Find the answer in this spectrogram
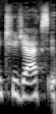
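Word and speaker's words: Tujague's: And interestingly, Two Jacks is spelled T-U-J-A-G-U-E, apostrophe S. So not exactly how you would think of Two Jacks, but that's how you say it, apparently.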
